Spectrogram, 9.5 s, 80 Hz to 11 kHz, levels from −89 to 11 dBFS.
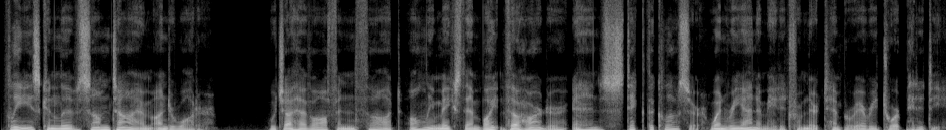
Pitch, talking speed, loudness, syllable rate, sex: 125 Hz, 175 wpm, -19 LUFS, 5.0 syllables/s, male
